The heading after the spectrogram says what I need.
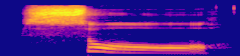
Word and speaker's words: saw: saw I saw saw I make a big space inside the mouth and the sound is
